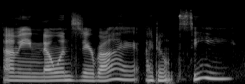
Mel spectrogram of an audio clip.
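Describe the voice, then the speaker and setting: A woman's voice: mid-range voice, a little slow, fairly bright tone. An actress playing an amazed, curious young woman visiting a sci-fi city in an audio drama. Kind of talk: full-cast audio drama acting.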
